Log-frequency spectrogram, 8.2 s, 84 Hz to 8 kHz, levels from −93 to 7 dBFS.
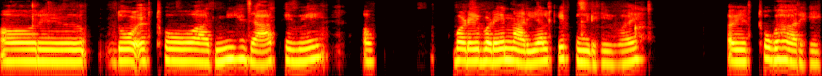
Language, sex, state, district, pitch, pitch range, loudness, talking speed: Chhattisgarhi, female, Chhattisgarh, Raigarh, 205 Hz, 200-220 Hz, -17 LUFS, 140 wpm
